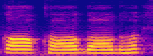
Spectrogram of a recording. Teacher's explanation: তালু শক্ত তালুর ঠিক একটু পেছনের দিকে দেখো নরম তালু রয়েছে সেই নরম তালুগুলো দিয়ে অনেক উচ্চারিত হয় ক খ গ ঘ এগুলো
